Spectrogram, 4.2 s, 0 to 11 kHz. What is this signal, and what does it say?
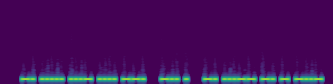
Morse code, heard as a keyed tone, about 40 wpm, 700 Hz. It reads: N5VHG DE N3NTX
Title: USA Callsign DE Callsign - 5 Characters - 40wpm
